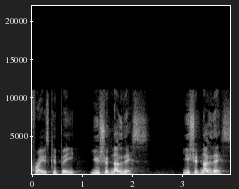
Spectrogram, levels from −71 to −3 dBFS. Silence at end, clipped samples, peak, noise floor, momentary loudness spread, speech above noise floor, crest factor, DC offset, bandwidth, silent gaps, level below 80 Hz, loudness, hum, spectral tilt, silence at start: 0 s; under 0.1%; 0 dBFS; -58 dBFS; 14 LU; 40 dB; 18 dB; under 0.1%; 11.5 kHz; none; -60 dBFS; -18 LUFS; none; -4.5 dB/octave; 0 s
